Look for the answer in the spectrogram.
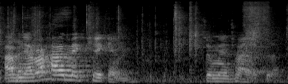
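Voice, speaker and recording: A woman's voice: low-pitched, big pitch swings, fast. A woman chatting casually with friends in a playful, teasing way. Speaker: vlogger. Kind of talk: casual chat. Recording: very noisy phone recording.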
